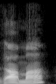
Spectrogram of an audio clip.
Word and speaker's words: gamma: now let's just jump straight into it given four circles uh this letter this is a greek letter it's pronounced as gamma gamma one gamma two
